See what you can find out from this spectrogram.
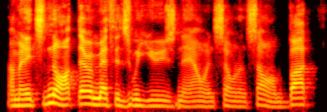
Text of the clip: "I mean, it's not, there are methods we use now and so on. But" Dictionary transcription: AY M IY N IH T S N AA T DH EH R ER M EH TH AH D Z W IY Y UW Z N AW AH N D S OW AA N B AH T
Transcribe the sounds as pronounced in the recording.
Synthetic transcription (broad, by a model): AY M IY N IH T S N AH T DH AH R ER M EH TH AH D Z W IY Y UW Z N AW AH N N S OW AA N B AH T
